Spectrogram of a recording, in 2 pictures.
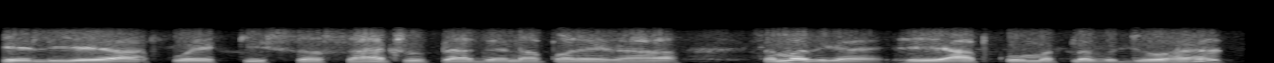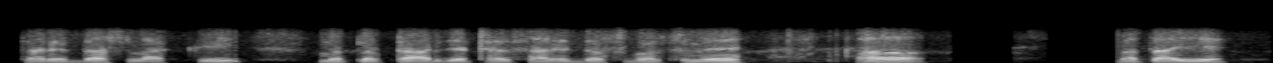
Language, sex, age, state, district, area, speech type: Hindi, male, 60+, Bihar, Muzaffarpur, rural, conversation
